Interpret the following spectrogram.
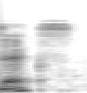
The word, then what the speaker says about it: sechs: Next is sechs. Make sure to pronounce the S as a Z, so you don't pronounce something else that means something else.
